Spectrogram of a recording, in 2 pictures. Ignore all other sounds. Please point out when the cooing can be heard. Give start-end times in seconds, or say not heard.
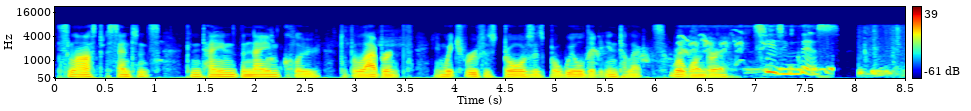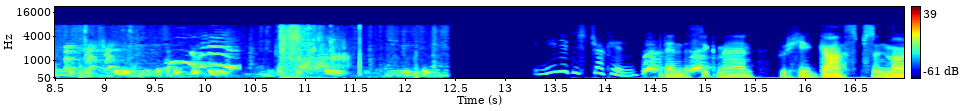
6.2-12.4.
